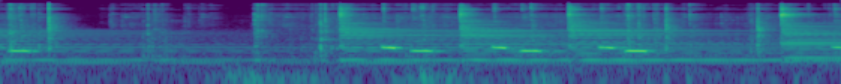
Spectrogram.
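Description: Hones chalet cuckoo clock calling, its falling two-note cuckoo repeated several times about every three quarters of a second, with clicks from the movement. The call was set off by turning the minute hand by hand.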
